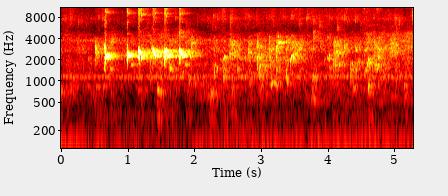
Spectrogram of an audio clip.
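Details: Sooty-headed bulbul excited among other noisy bulbuls. A series of five quick, clipped notes in under two seconds, then softer overlapping chatter fading out, with a faint hum underneath.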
